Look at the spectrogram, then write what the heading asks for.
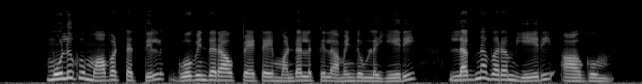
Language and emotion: Tamil, neutral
